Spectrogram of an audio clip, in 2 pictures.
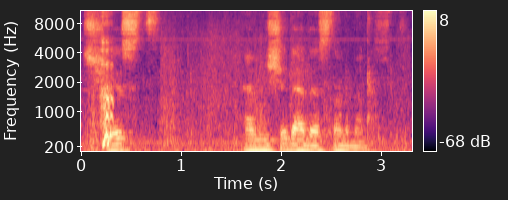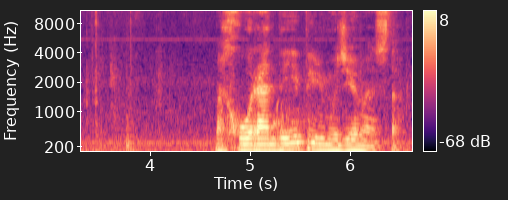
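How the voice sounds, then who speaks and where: A man's voice: mid-range voice, fairly even intonation, racing. A man with an Iranian accent giving casual, playful gameplay commentary, muttering to himself as he plays. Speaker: game streamer. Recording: noisy, with game sound behind.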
